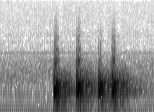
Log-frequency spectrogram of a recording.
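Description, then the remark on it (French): Four dull knocks on a bedroom door by a supervisor, the first two evenly spaced and the last two coming a little quicker, with no voices and only a faint hum in between. “On l'a frappé à la porte.”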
